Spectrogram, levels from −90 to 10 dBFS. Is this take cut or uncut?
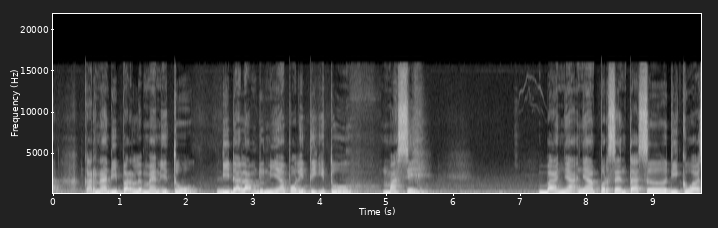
uncut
